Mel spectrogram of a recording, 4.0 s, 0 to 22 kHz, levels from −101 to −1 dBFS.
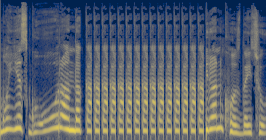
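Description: From 1.36 s to 3.09 s the speech freezes into a broken-record loop: a single 120 ms fragment plays 14 times back to back, giving a rapid, mechanical stutter at a little over eight repeats per second. The likely cause is a player, encoder or stream that stalled and kept resending the last fragment it held. Whatever speech belonged in those 1.7 seconds is missing, and the audio resumes afterward without it.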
